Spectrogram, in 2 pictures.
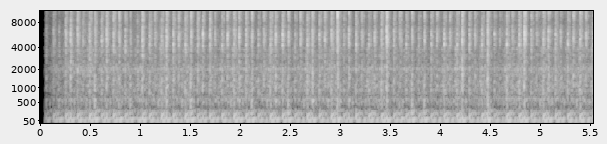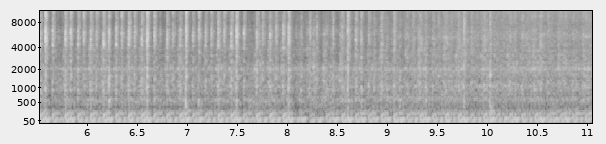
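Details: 2000 Victory V92SC V-twin: lumpy, uneven idle with loping beats and dips in rhythm; rough idle leading to stalling.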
